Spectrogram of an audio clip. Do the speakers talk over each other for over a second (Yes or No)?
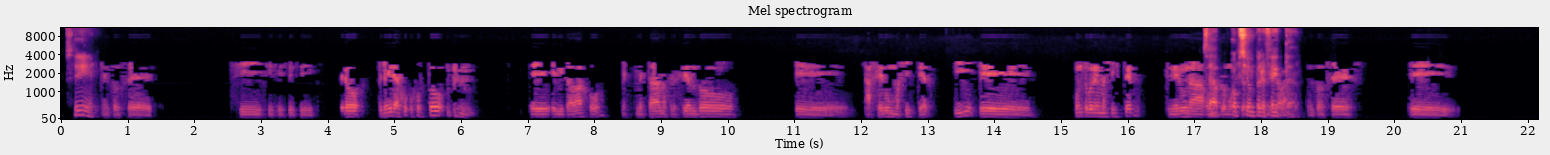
Yes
